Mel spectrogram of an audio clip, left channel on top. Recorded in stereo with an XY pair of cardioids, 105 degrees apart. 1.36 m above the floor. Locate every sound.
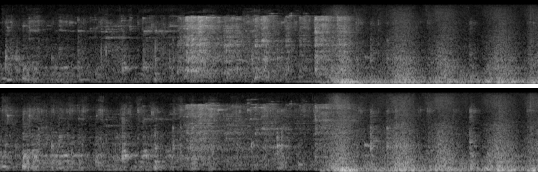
1.8 s cutlery clinking: 55° left, 5.5 m
3.2 s footsteps: 30° right, 5 m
